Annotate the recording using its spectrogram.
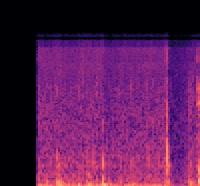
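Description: Steady low rumble with a few soft knocks, starting about a third of a second in, picked up by a webcam microphone; a voice says "Okay" at the end.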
